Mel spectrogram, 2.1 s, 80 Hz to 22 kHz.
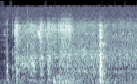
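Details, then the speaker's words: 2010 BMW 528i 3.0L, check engine light and occasional rough running, code P0305, start-up: engine catches into an uneven idle with a stumbling beat every few turns; cylinder 5 misfire. "Oh, we got a definite misfire going on here."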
